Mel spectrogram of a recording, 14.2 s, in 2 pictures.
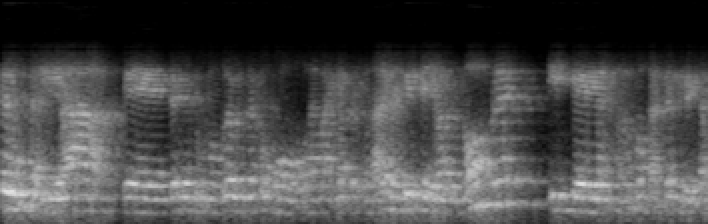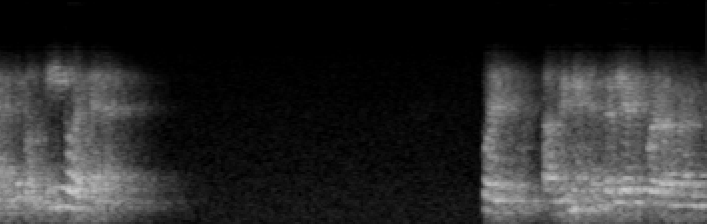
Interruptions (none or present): none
